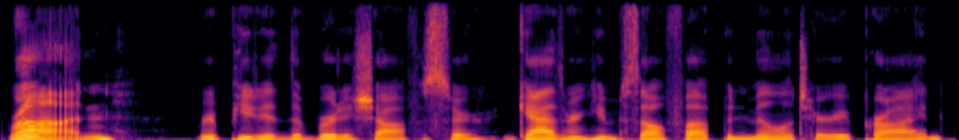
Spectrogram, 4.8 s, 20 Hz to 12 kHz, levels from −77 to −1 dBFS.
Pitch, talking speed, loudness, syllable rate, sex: 175 Hz, 140 wpm, -20 LUFS, 5.5 syllables/s, female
